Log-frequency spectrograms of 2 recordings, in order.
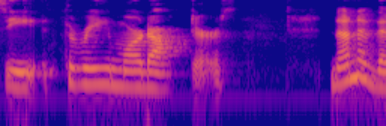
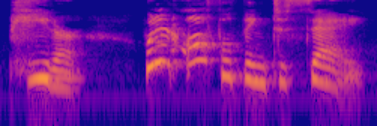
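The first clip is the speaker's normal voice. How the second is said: reproachful mother; 4 semitones higher than usual. Acted. Mother scolds Peter.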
